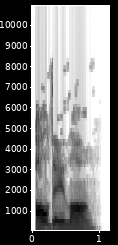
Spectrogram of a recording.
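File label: "all day long", English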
